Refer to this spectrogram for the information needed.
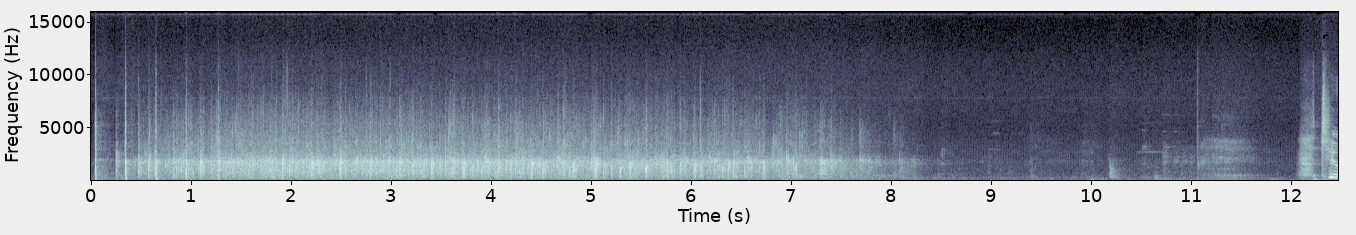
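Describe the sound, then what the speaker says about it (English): Audience applause at a club meeting honouring a departing treasurer, a steady dense burst of clapping that fades out after about eight seconds, followed by a few faint scattered sounds. "We can applaud now."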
